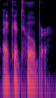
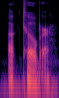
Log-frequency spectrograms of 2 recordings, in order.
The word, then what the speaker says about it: October: And it is not October. It is October. Ah, so the power, the weight of the word is right there in the middle. Exactly. It's that middle syllable. October. Try saying it. October. Yeah, I can feel it. It sort of goes up and then comes back down.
